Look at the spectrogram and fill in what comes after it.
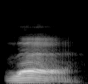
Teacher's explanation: Tempat keluar dza dan d adalah sama, yaitu bagian atas ujung lidah bertemu dengan ujung gigi seri atas dan ujung lidah keluar sedikit. Bedanya za dibaca dengan bacaan tipis atau istifal. Jadi posisi pangkal lidah rileks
